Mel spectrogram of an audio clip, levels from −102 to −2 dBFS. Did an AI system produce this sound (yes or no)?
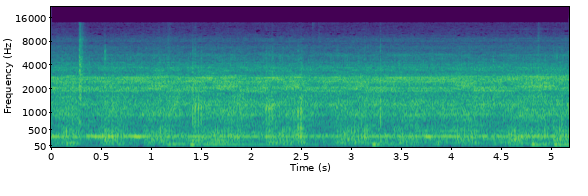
no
